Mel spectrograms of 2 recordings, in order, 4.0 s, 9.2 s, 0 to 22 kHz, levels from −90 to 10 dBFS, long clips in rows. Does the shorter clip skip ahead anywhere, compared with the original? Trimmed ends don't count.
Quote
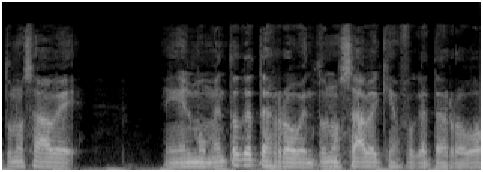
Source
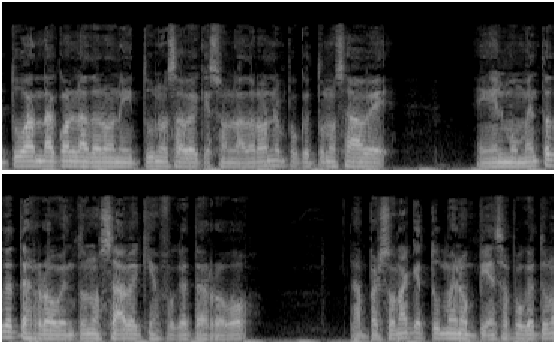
no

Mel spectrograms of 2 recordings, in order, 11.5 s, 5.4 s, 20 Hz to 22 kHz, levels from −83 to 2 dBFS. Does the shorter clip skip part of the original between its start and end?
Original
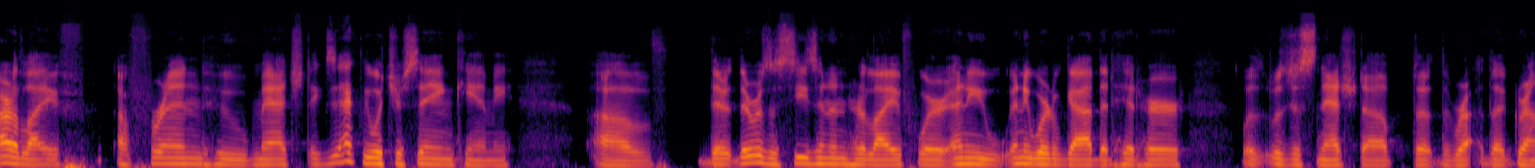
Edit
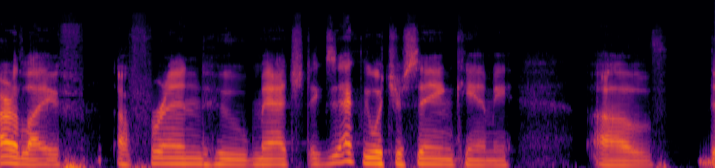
no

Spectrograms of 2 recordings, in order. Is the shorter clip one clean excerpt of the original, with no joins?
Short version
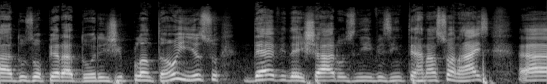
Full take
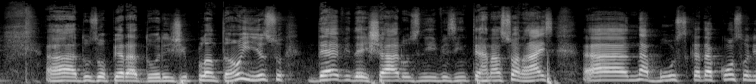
yes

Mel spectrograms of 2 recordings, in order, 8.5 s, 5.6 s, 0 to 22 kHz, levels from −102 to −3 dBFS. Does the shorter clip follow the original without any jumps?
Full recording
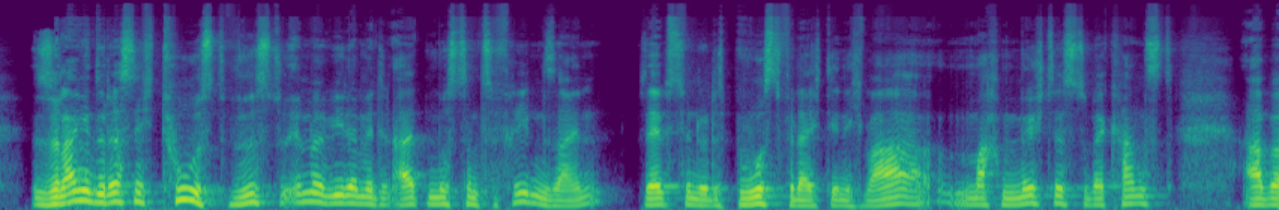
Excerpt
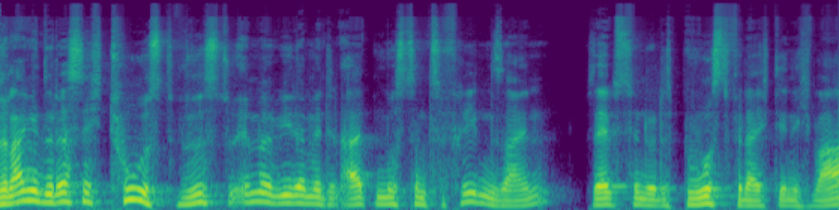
yes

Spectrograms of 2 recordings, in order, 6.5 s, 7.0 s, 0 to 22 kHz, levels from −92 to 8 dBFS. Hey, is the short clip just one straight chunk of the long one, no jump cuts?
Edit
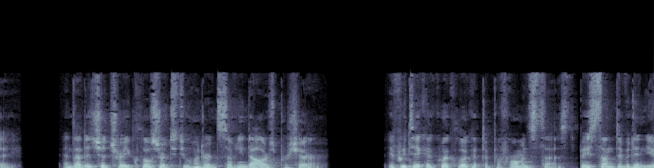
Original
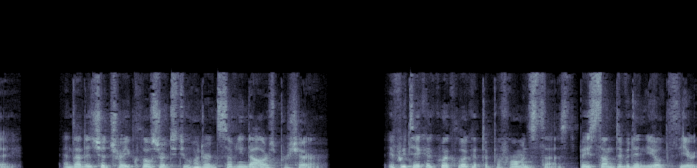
yes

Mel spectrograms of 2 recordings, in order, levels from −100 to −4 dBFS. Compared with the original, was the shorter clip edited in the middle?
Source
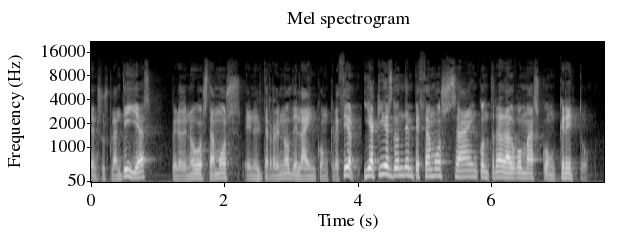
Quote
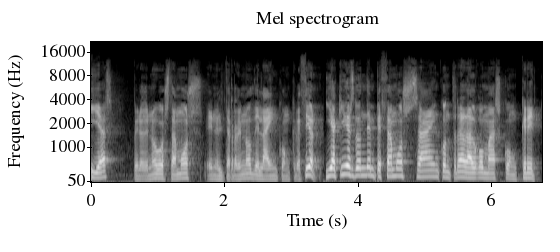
no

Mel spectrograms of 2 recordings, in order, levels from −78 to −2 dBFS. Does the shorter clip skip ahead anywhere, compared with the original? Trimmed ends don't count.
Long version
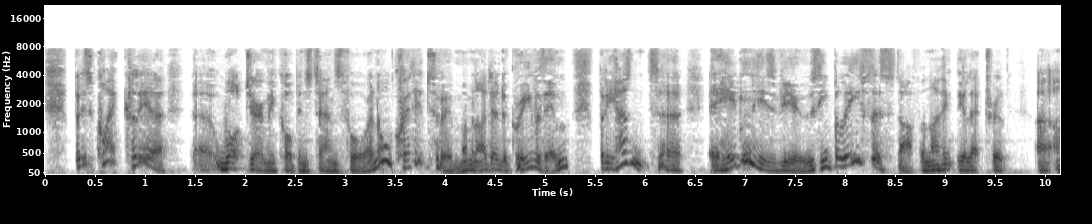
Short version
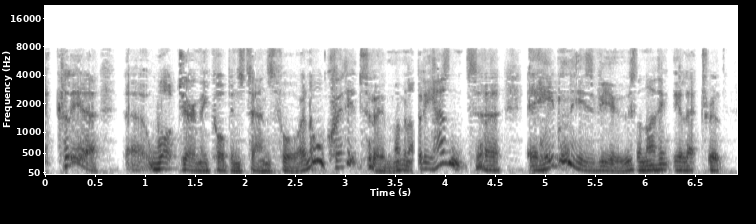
yes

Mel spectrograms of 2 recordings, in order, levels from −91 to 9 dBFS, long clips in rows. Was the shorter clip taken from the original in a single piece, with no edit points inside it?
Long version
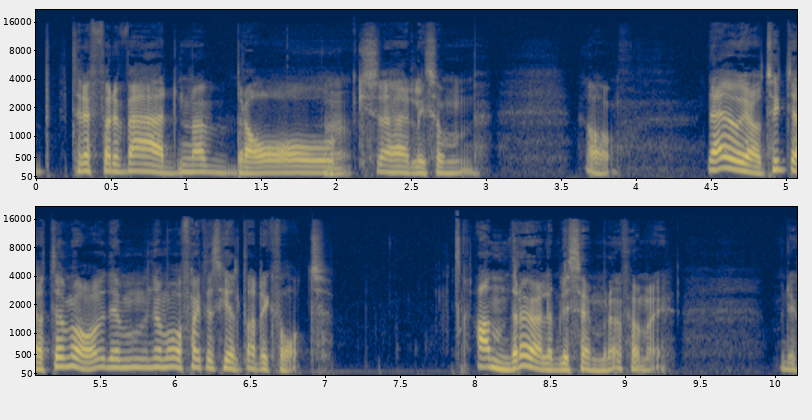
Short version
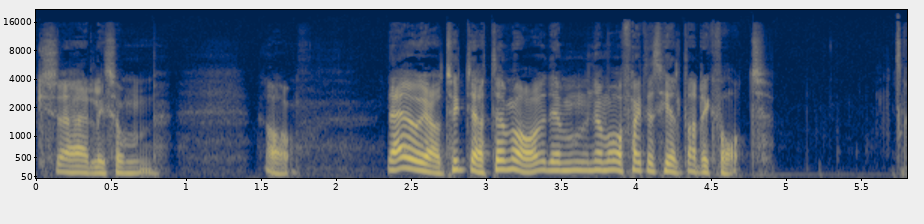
yes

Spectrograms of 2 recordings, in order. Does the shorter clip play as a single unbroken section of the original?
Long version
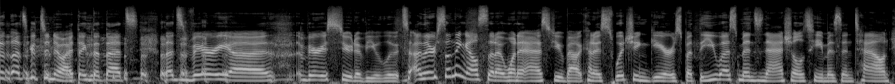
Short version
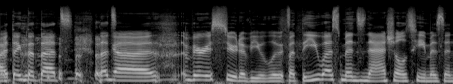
no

